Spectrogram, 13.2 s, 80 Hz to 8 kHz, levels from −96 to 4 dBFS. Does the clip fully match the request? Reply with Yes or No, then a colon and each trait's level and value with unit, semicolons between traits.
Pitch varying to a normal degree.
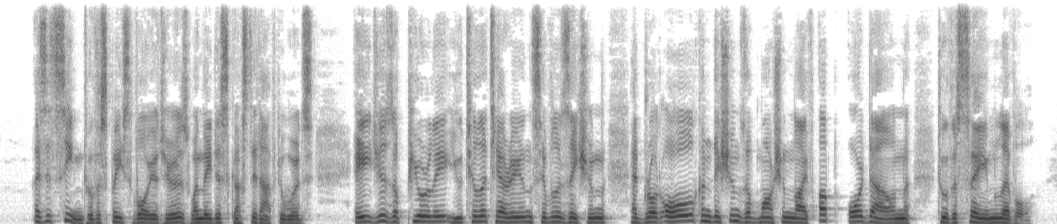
Yes: average, 4.0 semitones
